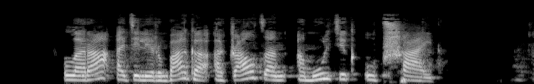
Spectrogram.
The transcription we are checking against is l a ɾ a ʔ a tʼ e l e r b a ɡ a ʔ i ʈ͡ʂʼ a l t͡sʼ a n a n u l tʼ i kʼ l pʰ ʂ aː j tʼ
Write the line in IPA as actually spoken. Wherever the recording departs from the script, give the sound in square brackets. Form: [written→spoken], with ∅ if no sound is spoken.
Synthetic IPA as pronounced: l a ɾ a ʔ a tʼ e l e r b a ɡ a ʔ [i→a] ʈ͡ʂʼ a l t͡sʼ a n a [n→m] u l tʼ i kʼ l pʰ ʂ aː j tʼ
